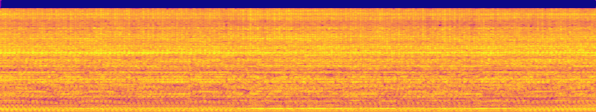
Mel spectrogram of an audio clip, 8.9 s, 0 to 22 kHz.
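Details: Honda XR80 single with no-compression problem and bad rockers: quick light ticking about four a second over idle, rocker slapping from loose valve clearance.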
